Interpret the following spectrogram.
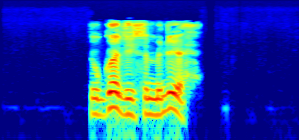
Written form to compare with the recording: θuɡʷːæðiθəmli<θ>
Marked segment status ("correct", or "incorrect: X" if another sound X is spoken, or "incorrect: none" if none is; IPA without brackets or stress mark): incorrect: ħ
